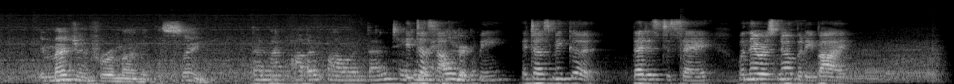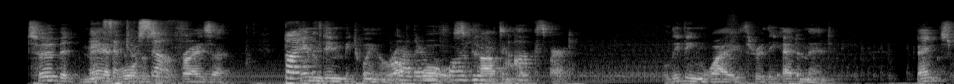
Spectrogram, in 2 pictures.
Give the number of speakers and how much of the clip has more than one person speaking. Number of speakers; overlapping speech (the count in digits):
3, about 23%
